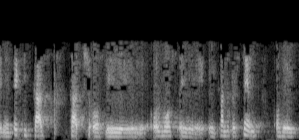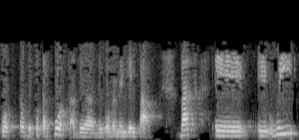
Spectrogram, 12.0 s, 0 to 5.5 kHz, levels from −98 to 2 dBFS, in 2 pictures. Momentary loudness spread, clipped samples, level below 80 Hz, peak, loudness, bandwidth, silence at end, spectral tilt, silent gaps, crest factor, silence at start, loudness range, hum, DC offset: 8 LU; under 0.1%; -64 dBFS; -4 dBFS; -23 LUFS; 4 kHz; 0 s; -9.5 dB/octave; none; 18 dB; 0 s; 2 LU; none; under 0.1%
